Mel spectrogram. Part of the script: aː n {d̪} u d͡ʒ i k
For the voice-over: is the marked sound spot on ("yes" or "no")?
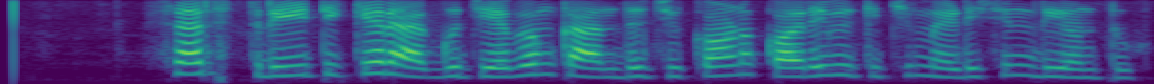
yes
